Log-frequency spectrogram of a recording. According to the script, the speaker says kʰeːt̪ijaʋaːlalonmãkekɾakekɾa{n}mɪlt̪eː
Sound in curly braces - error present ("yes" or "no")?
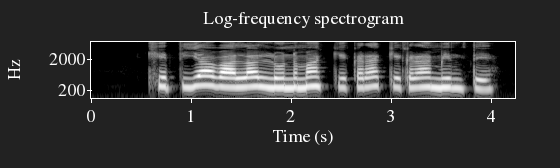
yes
